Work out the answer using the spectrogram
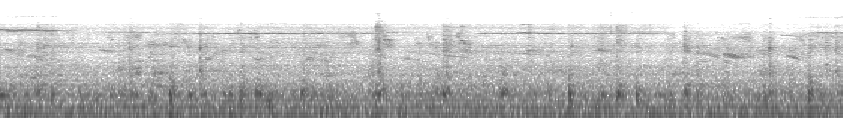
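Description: LHB passenger coaches rolling past on the rails, with a steady rumble and irregular knocks as the wheels pass over rail joints. A thin, high wheel squeal comes and goes.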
